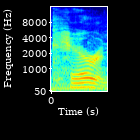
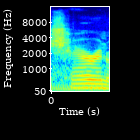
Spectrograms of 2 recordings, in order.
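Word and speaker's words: Charon: those prepare to pay this is pronounced karen right it's not it's not sharon or sharon these greek words man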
